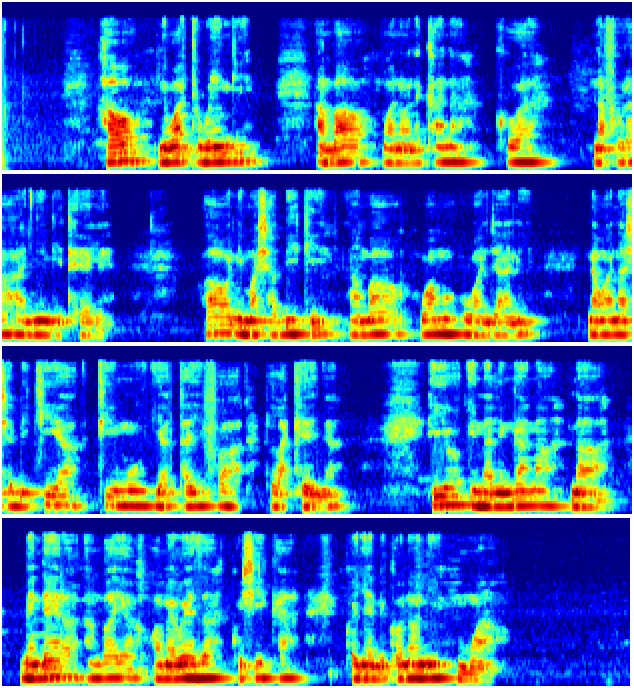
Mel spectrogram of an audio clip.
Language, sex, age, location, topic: Swahili, male, 25-35, Nakuru, government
